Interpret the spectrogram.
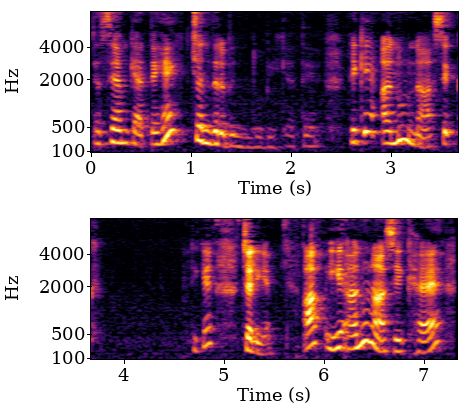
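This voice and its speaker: Woman teacher doing a kids grammar lesson, slow and patient, draws out example words, keeps asking if they get it. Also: mid-range voice. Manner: slow, patient, often checks understanding; stretches example words to show pronunciation. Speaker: school teacher. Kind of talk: Hindi grammar lesson for children.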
